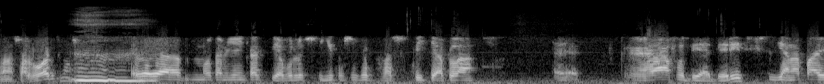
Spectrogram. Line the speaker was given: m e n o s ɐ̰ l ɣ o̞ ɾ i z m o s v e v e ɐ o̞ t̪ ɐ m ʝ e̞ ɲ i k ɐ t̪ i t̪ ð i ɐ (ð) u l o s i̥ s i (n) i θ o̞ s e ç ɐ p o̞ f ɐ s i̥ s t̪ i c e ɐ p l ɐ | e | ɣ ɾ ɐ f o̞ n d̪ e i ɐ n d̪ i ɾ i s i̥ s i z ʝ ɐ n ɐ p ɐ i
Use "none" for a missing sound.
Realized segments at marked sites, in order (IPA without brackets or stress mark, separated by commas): v, ɲ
